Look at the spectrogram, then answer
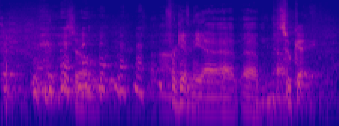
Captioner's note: all chuckling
